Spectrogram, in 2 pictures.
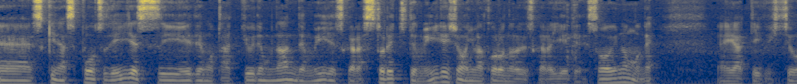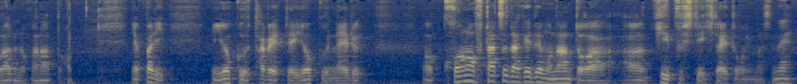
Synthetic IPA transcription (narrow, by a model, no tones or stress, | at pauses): sɨ̥kʲinasɨ̥po̞ːt͡sɨd̪e̞iːd̪e̞sɨ̥sɨie̞d̪e̞mo̞t̪akʲːɨːd̪e̞mo̞nãnd̪e̞mo̞iːd̪e̞sɨ̥kaɾasɨ̥t̪o̞ɾe̞t͡ɕi̥d̪e̞mo̞iːd̪e̞ɕo̞ːimako̞ɾo̞nad̪e̞sɨ̥kaɾa̰ie̞d̪e̞so̞ːjɯ̟no̞mo̞ne̞ | jat̪ːe̞ikɯ̟çʲi̥t͡sɨijo̞ːɡaɾɯ̟no̞kanat̪o̞ | japːaɾʲi | jo̞kɯ̟t̪ʰabe̞t̪e̞jo̞kɯ̟ne̞ɾɯ̟ | kʰo̞no̞ɸɯ̟̥t̪at͡sɨd̪ake̞d̪e̞mo̞nãnt̪o̞kakʲiːpɯ̟ɕi̥t̪e̞ikʲi̥t̪ait̪o̞moimasɨne̞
